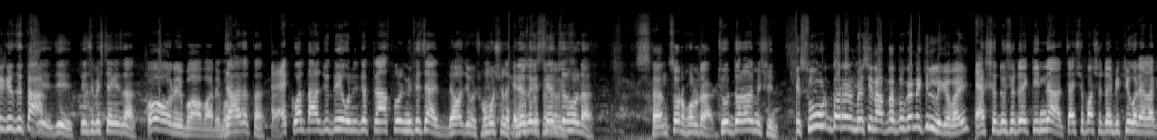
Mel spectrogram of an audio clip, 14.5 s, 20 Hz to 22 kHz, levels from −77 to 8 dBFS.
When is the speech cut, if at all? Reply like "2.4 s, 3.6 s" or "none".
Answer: 3.4 s, 6.4 s, 10.0 s, 12.1 s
